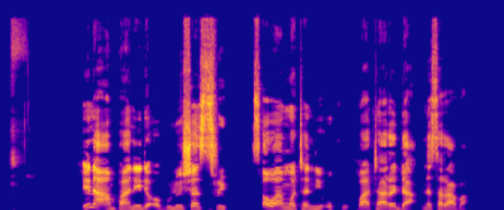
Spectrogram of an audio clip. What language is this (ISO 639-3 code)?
hau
